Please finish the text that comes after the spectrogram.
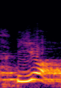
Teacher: य में भी ना तो जीभ पूरी तरह से टच होती है ना ही ओठ पूरी तरह से टच होते हैं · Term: अर्ध स्वर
